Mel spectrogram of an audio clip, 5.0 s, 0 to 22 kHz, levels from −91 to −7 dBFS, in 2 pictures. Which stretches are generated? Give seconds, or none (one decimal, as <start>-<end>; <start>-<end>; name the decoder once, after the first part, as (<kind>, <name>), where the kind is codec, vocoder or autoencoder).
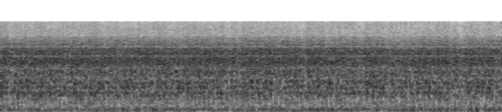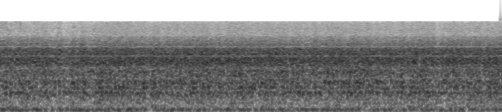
0.0-3.0 (vocoder, Vocos)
